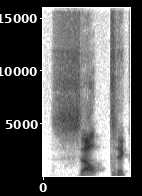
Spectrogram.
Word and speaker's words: Celtic: It's Sunday, 8:30 a.m., Motherwell against Celtic with a soft C.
